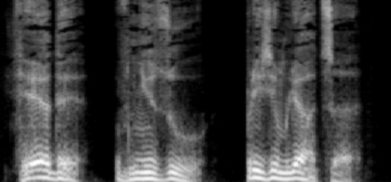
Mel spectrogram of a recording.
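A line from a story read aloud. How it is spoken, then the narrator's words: Hoarse over radio. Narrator (Russian): прохрипел кулак в рацию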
